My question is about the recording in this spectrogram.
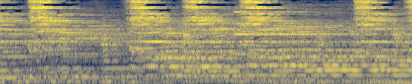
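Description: Devotional chant sung to musical accompaniment, with a light percussion beat ticking evenly about three times a second.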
